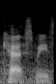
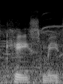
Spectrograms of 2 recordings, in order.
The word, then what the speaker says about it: Casemate: Um, here at Casmate Square. Sorry, I keep pronouncing it wrong. It's Casemate Square.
